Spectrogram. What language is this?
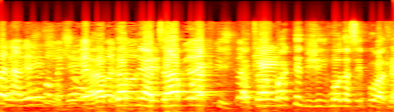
Hebrew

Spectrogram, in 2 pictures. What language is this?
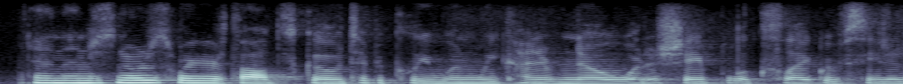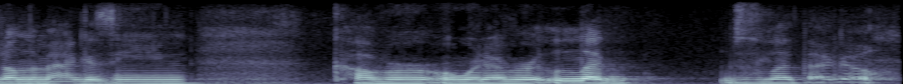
English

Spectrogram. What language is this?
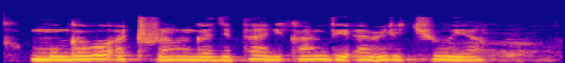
Kinyarwanda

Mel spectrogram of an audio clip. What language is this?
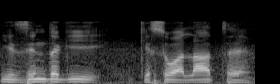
Urdu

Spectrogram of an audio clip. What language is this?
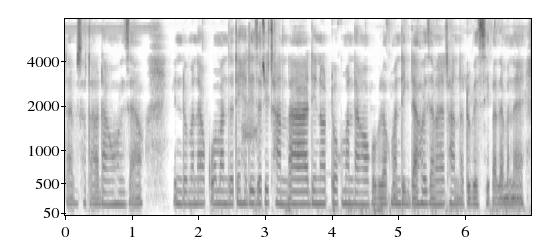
Assamese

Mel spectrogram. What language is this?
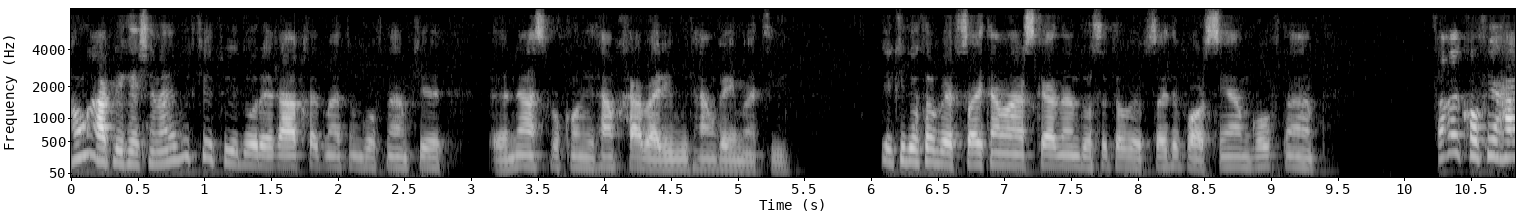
Persian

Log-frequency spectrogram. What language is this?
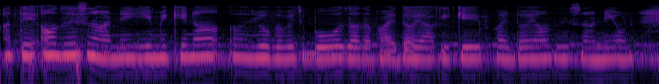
Dogri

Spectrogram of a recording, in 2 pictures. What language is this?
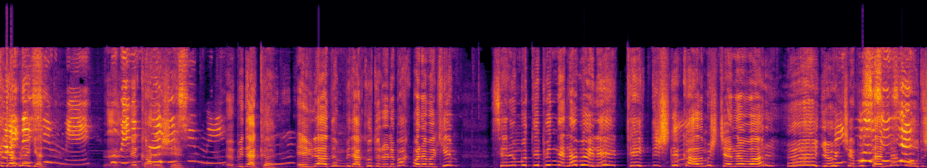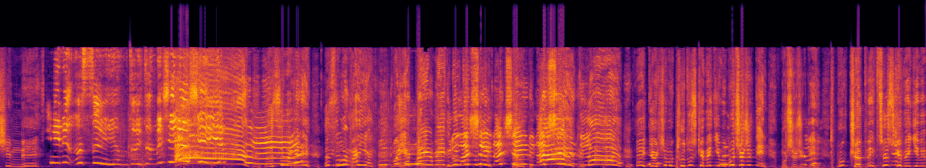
Turkish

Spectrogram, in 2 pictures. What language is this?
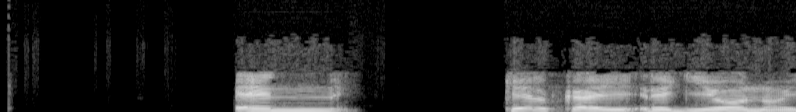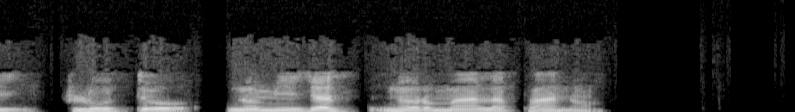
Esperanto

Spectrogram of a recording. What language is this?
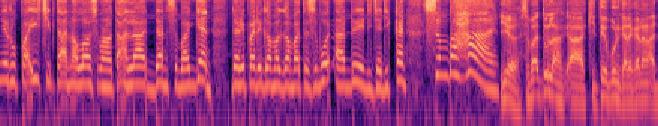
Malay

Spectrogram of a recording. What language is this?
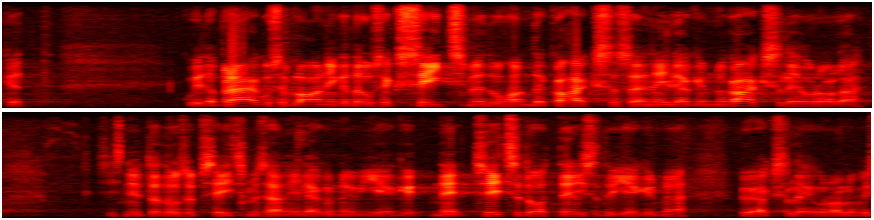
Estonian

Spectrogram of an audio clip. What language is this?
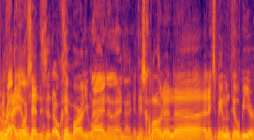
Dutch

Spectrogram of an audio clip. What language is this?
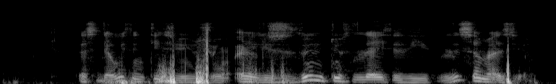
Kabyle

